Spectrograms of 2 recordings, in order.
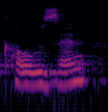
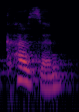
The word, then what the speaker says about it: cousin: up fun but number but also sometimes this sound is spelled with oh you as in words like cousin my cousin we don't say my cozen we say my cousin or country and once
